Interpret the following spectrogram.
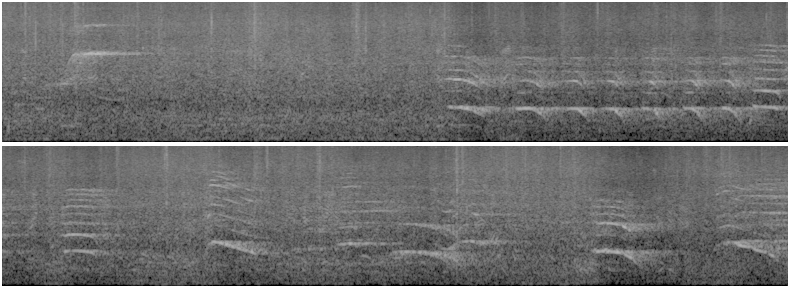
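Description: Steady indoor pool-hall noise. From about six seconds in, a voice shouts short, repeated calls of encouragement, several a second, and more yells follow later on.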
